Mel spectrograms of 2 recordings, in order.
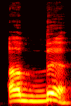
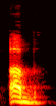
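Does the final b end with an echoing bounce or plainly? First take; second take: bounce; plain. First: The final b is released with a jerky echo. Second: The final b is closed plainly without a bounce. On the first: "अब इसको बोल रहे हैं हम जर्क देके" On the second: "simple है"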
